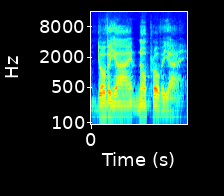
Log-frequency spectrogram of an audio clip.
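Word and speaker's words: Доверяй, но проверяй: General Secretary, though my pronunciation may give you difficulty, the maxim is Doveryai, no Proveryai.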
